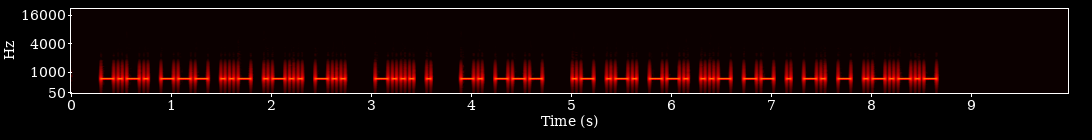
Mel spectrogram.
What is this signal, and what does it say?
Morse code, heard as a keyed tone, about 28 wpm, 700 Hz. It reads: COULD BE NO ARGUMENT.
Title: A Sound Of Thunder 28wpm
